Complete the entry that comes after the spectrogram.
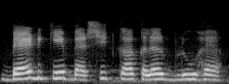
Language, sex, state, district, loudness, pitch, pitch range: Hindi, female, Jharkhand, Deoghar, -16 LUFS, 245 Hz, 225-270 Hz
